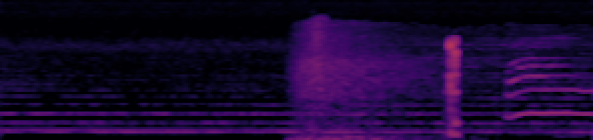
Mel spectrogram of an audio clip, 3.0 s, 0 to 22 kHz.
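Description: A cat in the video game 7'Scarlet gives a single short rising meow near the end, clear over steady background game music with a brief whoosh just before.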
